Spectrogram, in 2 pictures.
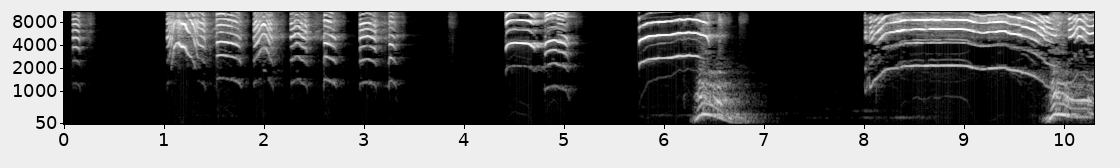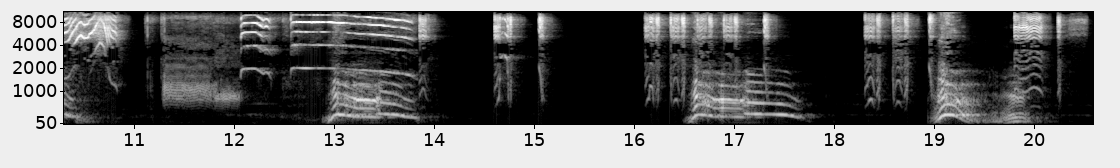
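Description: Basset hound howling: short high whines in the first few seconds, then about five drawn-out howls, each sliding down in pitch at its end, with short pauses between them.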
